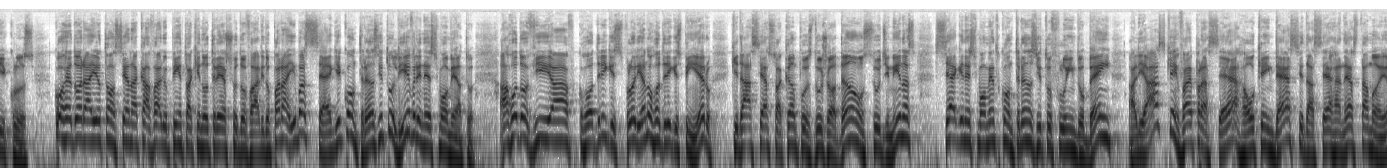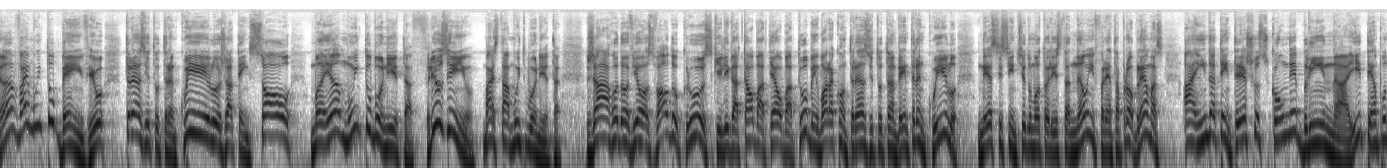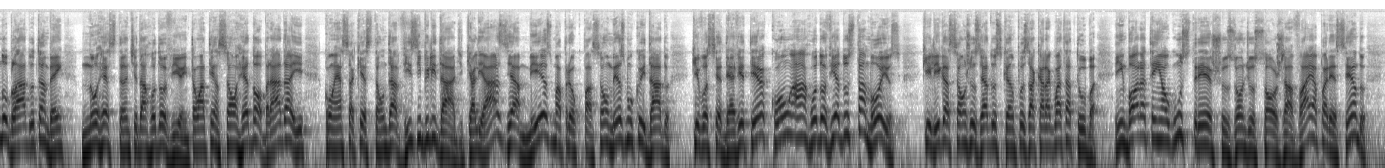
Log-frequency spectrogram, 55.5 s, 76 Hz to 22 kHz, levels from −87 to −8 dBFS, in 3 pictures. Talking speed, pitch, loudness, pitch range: 165 wpm, 155 Hz, -20 LUFS, 130-185 Hz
